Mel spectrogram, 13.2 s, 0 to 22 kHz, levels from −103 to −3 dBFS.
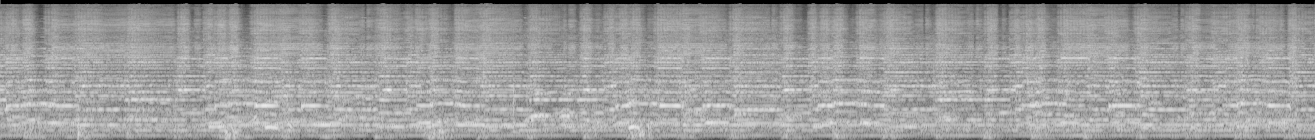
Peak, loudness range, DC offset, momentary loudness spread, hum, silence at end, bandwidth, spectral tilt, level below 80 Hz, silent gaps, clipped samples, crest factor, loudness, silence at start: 0 dBFS; 1 LU; under 0.1%; 2 LU; none; 0 s; over 20 kHz; -1 dB/octave; -52 dBFS; none; under 0.1%; 16 dB; -14 LUFS; 0 s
